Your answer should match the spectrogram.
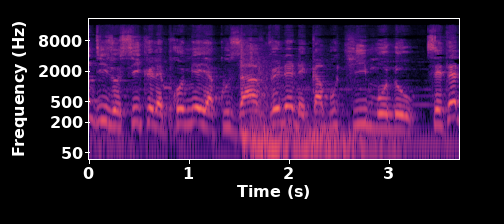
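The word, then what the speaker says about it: ヤクザ: C'est de là que vient le mot yakuza. Dans un jeu de cartes japonais appelé Oo Shabu, la pire M possible est un 8, un 9 et un 3. Et ce 8 9 3 se prononce Yakuza.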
